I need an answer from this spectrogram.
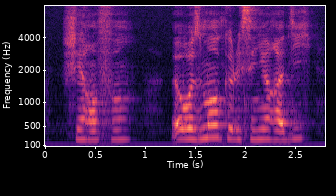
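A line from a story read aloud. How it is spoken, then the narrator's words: Murmured. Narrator (French): elle murmurait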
